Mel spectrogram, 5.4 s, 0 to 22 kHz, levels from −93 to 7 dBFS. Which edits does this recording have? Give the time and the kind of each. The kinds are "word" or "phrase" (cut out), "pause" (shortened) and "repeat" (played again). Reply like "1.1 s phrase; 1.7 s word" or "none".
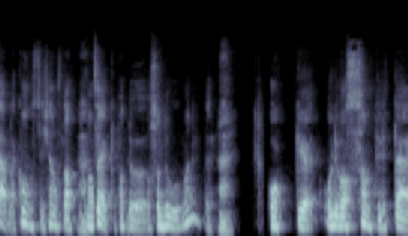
1.3 s phrase; 1.7 s phrase; 3.5 s pause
